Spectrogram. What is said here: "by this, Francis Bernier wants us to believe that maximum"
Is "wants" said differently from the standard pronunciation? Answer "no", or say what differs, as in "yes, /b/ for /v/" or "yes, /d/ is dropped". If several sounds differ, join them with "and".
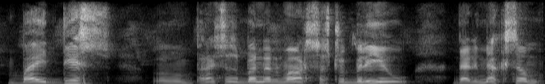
yes, /n/ is dropped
